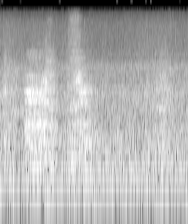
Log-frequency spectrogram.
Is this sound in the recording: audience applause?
no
